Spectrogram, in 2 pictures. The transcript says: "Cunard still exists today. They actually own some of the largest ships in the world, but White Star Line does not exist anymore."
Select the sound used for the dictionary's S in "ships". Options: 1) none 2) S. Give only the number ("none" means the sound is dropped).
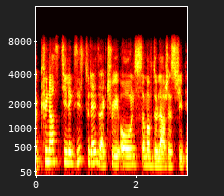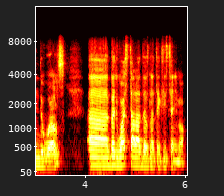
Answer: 1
